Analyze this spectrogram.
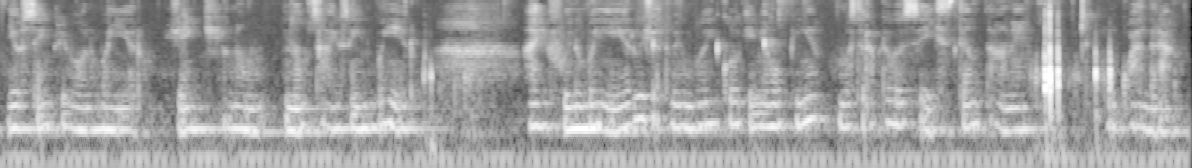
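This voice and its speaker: A soft-spoken woman talks at a fairly slow pace with long, frequent pauses. Noticeable background noise and audible room echo surround her voice. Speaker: vlogger. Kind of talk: casual vlog talk. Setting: at home in apartment. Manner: soft-spoken, speaking quietly.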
